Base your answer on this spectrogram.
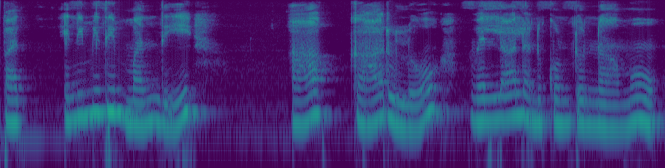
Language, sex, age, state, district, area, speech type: Telugu, female, 18-30, Telangana, Karimnagar, urban, spontaneous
